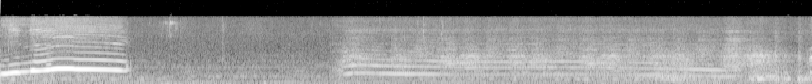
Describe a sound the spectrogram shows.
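Tinny game music plays through a small handheld speaker.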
